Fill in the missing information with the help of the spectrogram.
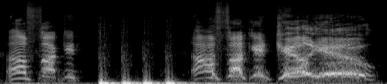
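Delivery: very high, slow, drawn-out mock shout; weird yell. Driver yelling back at a road rager, hammed-up high shout. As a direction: yell it out bizarrely to scare them off. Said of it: "Just yell something weird to them".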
